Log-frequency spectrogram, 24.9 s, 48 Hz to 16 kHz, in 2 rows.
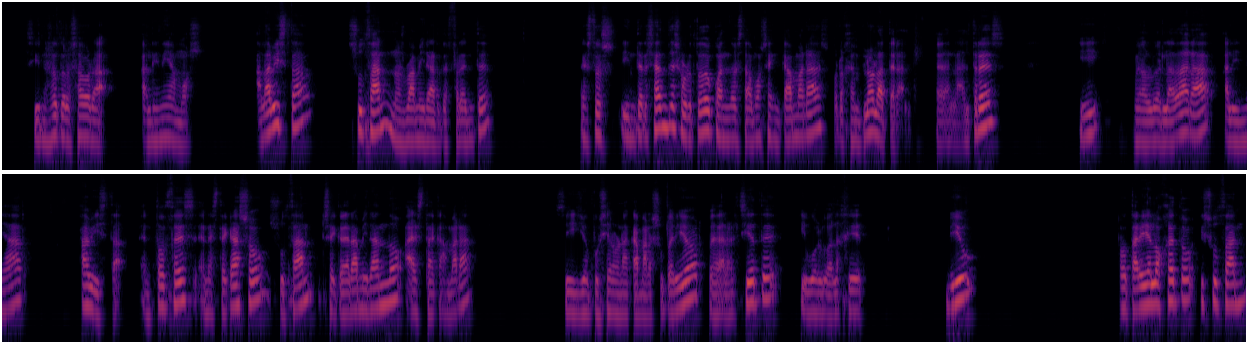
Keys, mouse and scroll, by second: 1.8 click, 9.2 KP_3, 11.1 click, 19.1 KP_7, 21.0 click.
